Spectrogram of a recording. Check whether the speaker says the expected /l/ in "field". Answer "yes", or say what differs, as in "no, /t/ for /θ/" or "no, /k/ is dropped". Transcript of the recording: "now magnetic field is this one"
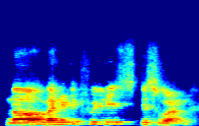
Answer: yes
